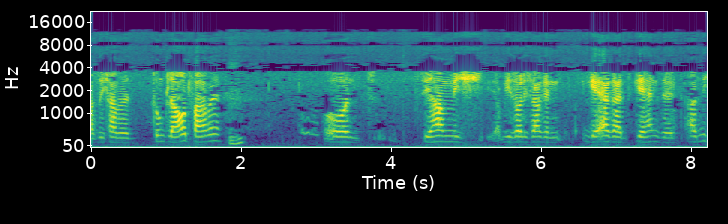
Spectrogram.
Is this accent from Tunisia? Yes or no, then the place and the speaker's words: yes; Tunisia; Nein, ich komme aus Tunesien.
